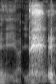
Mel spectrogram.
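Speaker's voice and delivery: silky smooth voice. Imitating his brother greeting everyone in the morning, imitating Ken's smooth voice. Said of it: "he literally got the true uh uh quiet storm voice".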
